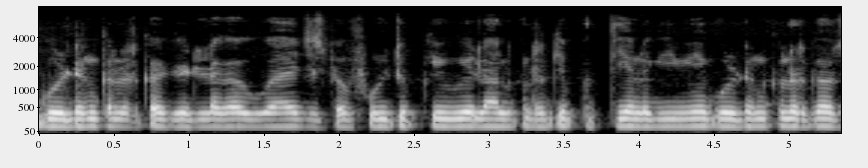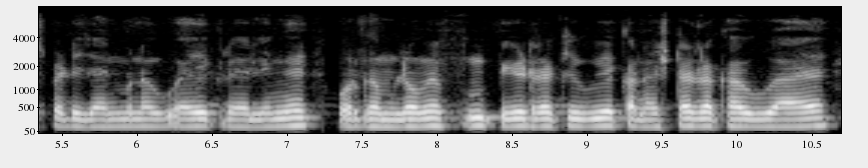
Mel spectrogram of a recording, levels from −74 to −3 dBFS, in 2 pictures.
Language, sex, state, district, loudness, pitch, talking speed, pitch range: Hindi, male, Jharkhand, Sahebganj, -17 LUFS, 130 Hz, 230 wpm, 125-130 Hz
